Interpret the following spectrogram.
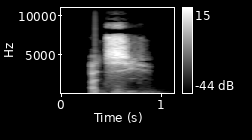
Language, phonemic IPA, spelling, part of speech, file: French, /an.si/, Annecy, proper noun, LL-Q150 (fra)-Annecy.wav
- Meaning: Annecy (a city, the capital of Haute-Savoie department, Auvergne-Rhône-Alpes, France)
